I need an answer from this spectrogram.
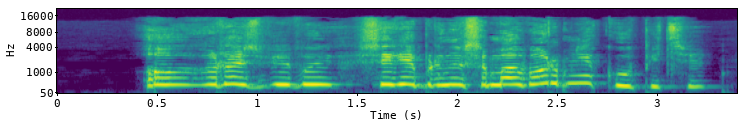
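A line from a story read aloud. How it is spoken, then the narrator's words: Cheerful, smiling. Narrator (Russian): весело улыбнулась Настя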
